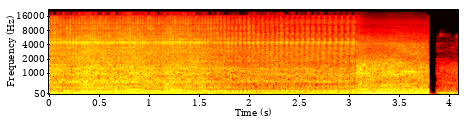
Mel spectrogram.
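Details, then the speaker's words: Yamaha Mio Soul GT 125 scooter smoking heavily: busy metallic chatter over the engine beat; the usual cause is worn, loose rocker arm bearings rattling in the head. "Oke teman-teman di video kali ini saya kedatangan motor Mio Soul GT yang mengalami masalah mesinnya itu suaranya keemericik teman-teman dan Ini motor pun ngebul Ya seperti kereta api"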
